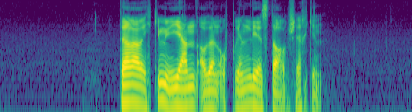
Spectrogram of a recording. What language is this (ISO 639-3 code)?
nor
